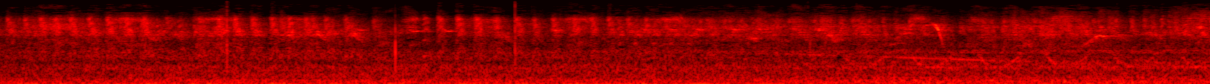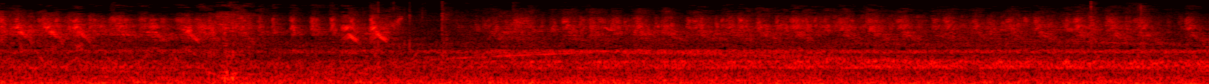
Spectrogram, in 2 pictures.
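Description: Street ambience: a steady hum of traffic with small birds chirping, and the faint sliding wail of a distant siren in the second half.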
